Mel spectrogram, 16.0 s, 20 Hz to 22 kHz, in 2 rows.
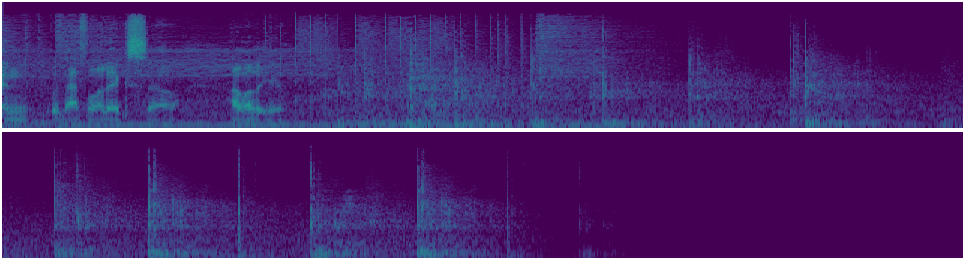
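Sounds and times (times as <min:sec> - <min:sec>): basketballs bouncing on hardwood floor: 0:02.8 - 0:07.3, 0:08.4 - 0:13.2.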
